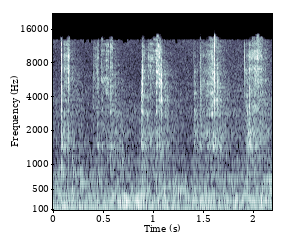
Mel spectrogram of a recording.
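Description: Faint rubbing and scraping of hands handling a small pill container over paper on a desk, over a low steady hum.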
